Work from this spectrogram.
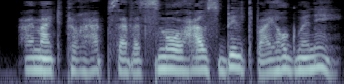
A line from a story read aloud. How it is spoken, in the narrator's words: he murmured to himself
